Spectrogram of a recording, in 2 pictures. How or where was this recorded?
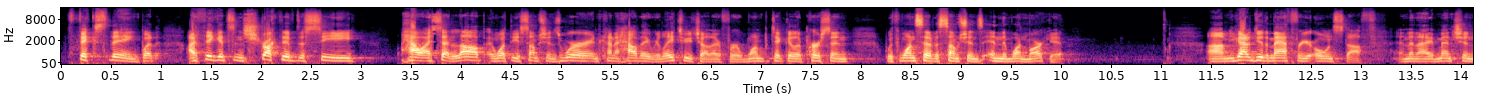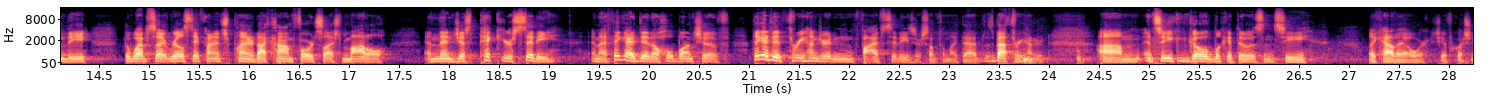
live audience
